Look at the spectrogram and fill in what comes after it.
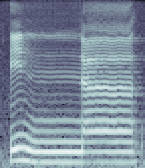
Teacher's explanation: kita kena ingat nun sabdu dengan mim sabdu baca dia mesti kena ada dengung sikit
